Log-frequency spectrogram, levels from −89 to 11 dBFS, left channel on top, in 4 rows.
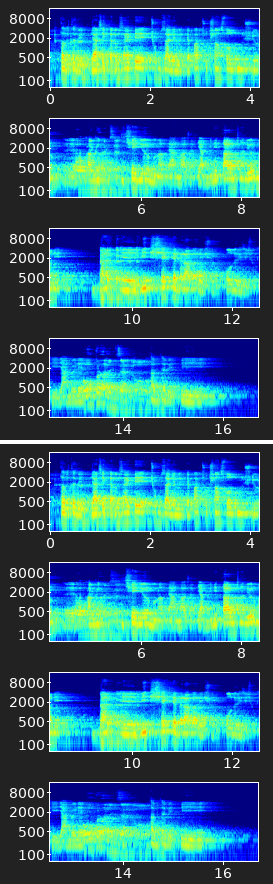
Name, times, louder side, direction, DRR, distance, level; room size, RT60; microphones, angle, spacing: voice 1, 0.2-5.2 5.7-8.6 9.2-13.2 14.6-15.7, right 1 dB, 10° right, 2 dB, 0.4 m, -27 dB
voice 2, 4.7-5.7 9.4-10.2 13.2-14.7, left 1 dB, 50° left, 2 dB, 0.9 m, -31 dB
10.0 x 4.3 x 6.9 m, 2.4 s
head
